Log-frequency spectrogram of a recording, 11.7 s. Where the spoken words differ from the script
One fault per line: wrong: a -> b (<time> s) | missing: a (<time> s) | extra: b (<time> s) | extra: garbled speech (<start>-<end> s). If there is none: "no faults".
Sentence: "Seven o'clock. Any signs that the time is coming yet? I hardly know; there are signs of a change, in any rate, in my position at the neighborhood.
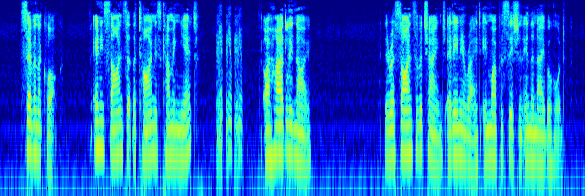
wrong: in -> at (8.9 s)
wrong: at -> in (10.5 s)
